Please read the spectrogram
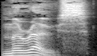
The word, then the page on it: morose: British English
